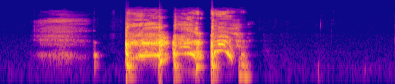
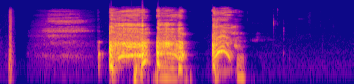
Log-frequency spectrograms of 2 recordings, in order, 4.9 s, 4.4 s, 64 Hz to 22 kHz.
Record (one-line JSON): {"cough_length": "4.9 s", "cough_amplitude": 32768, "cough_signal_mean_std_ratio": 0.41, "three_cough_length": "4.4 s", "three_cough_amplitude": 32768, "three_cough_signal_mean_std_ratio": 0.43, "survey_phase": "alpha (2021-03-01 to 2021-08-12)", "age": "18-44", "gender": "Male", "wearing_mask": "No", "symptom_cough_any": true, "symptom_new_continuous_cough": true, "symptom_shortness_of_breath": true, "symptom_fatigue": true, "symptom_fever_high_temperature": true, "symptom_headache": true, "symptom_change_to_sense_of_smell_or_taste": true, "symptom_loss_of_taste": true, "symptom_onset": "3 days", "smoker_status": "Never smoked", "respiratory_condition_asthma": false, "respiratory_condition_other": false, "recruitment_source": "Test and Trace", "submission_delay": "2 days", "covid_test_result": "Positive", "covid_test_method": "RT-qPCR", "covid_ct_value": 15.6, "covid_ct_gene": "N gene", "covid_ct_mean": 15.9, "covid_viral_load": "6100000 copies/ml", "covid_viral_load_category": "High viral load (>1M copies/ml)"}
